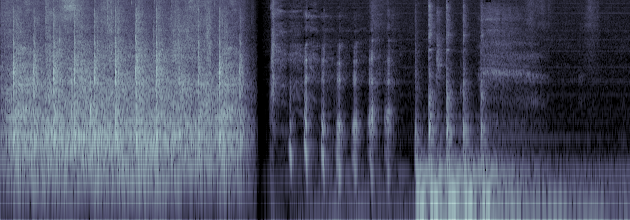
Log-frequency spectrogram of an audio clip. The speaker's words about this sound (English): Hey, knock if you hear me.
